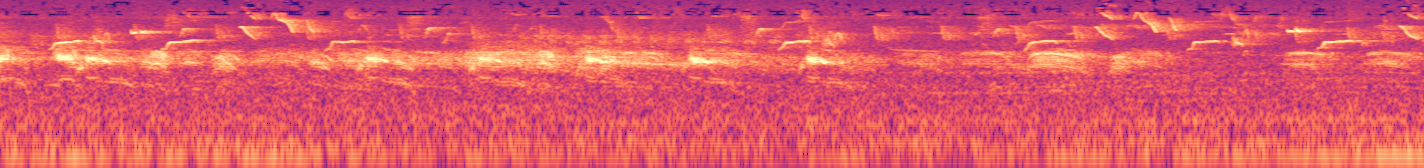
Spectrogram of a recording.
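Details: Oriental magpie-robin singing naturally, one of seven sweet melodies: a dense run of varied whistled phrases, high slurs over a steady warbling band, with overlapping notes and soft background noise.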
